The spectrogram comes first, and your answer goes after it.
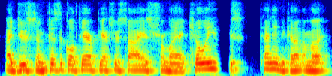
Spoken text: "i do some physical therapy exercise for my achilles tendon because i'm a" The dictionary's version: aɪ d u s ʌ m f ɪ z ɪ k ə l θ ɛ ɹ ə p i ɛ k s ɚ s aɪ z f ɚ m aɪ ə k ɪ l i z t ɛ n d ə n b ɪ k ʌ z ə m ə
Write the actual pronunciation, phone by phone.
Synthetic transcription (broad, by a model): aɪ d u s ʌ m f ɪ z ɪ k l θ ɛ ɹ ə p i ɛ k s ɚ s aɪ z f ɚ m aɪ ə k ɪ l i z t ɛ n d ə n b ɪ k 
